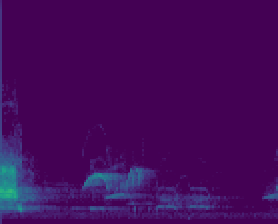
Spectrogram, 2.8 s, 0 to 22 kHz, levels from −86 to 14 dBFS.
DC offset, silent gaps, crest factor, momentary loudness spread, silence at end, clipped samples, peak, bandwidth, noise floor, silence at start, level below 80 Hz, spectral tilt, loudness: under 0.1%; none; 22 dB; 27 LU; 1.7 s; under 0.1%; -10 dBFS; 13.5 kHz; -74 dBFS; 0 s; under -90 dBFS; 7.5 dB/octave; -27 LUFS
